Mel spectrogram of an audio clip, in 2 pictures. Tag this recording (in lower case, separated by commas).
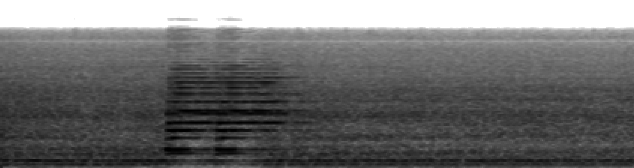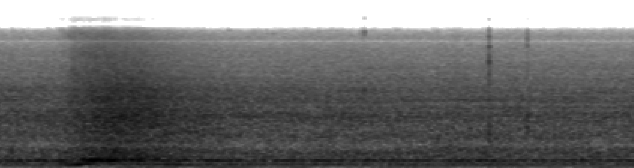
inside a large room or hall, vehicle, car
